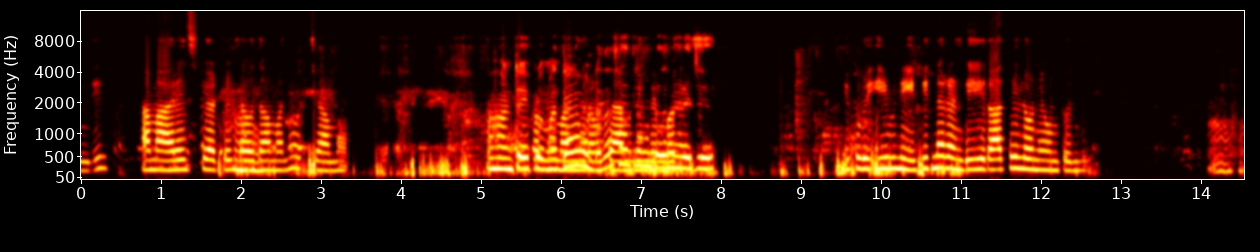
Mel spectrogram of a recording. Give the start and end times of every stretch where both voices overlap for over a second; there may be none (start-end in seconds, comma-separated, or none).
5.5-7.6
